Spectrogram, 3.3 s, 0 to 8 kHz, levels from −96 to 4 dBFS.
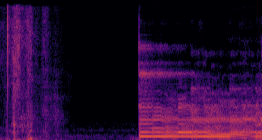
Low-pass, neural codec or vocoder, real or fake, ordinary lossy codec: none; codec, 16 kHz, 16 kbps, FunCodec, trained on LibriTTS, 50 frames a second; fake; none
